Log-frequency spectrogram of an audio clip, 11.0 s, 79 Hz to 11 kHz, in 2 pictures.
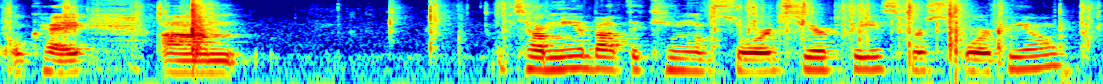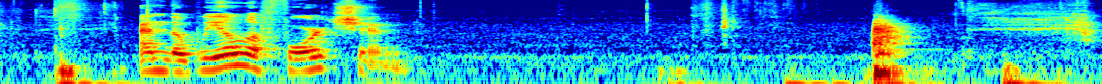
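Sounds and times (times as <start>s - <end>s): cards being shuffled: 0.0s - 6.1s, 9.0s - 9.4s.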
